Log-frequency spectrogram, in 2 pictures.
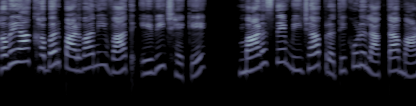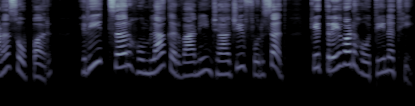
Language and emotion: Gujarati, neutral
